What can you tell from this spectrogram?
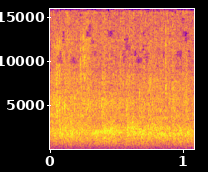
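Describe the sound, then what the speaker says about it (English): Steady, dense applause from an audience at a valedictory lecture fills the space evenly, loud and close, with no break in the clapping. "Please let's give her a resounding round of applause again for that wonderful speech"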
